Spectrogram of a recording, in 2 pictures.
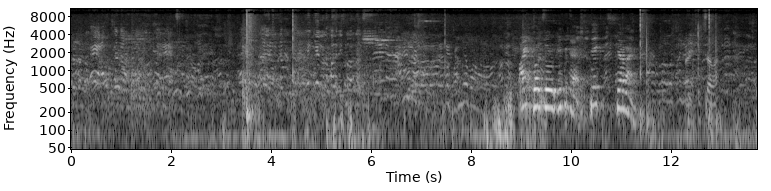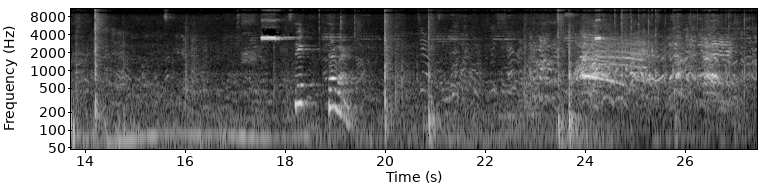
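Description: A crowd of men chatters and calls out outdoors.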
